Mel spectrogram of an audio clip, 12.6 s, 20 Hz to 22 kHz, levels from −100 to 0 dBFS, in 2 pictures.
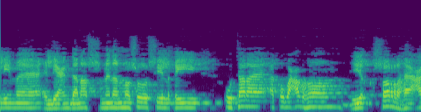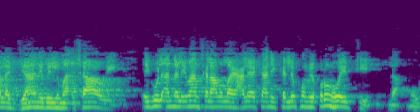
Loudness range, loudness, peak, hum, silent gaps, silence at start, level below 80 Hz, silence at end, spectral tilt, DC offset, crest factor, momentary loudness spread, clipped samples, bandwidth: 1 LU; -19 LUFS; -2 dBFS; none; none; 0 s; -62 dBFS; 0 s; -8.5 dB/octave; under 0.1%; 16 dB; 12 LU; under 0.1%; 6.2 kHz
